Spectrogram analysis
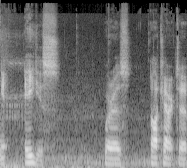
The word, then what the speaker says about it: aegis: to join the squadron he pronounced it aegis but i'm pretty sure that it's supposed to be aegis with a soft g instead of a hard i deserve to be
